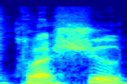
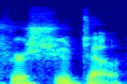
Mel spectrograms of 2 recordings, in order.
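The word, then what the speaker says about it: prosciutto: It's prush, not pushut.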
